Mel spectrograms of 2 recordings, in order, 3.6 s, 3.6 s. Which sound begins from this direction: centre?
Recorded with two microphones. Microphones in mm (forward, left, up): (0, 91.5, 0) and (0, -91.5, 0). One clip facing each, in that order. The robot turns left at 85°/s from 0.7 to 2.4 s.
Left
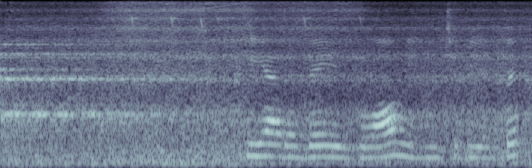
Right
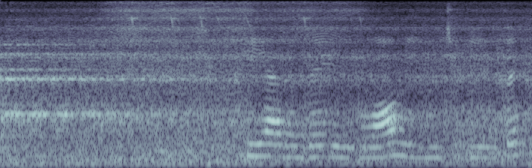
A woman speaking, at 1.6 s.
